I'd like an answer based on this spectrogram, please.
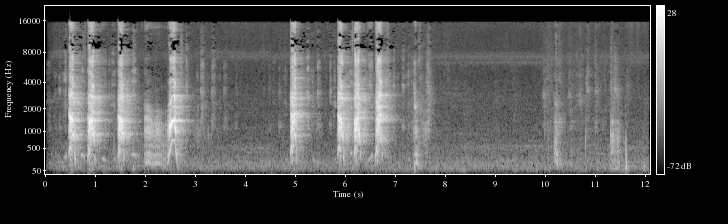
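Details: A 3-month-old Shih Tzu puppy gives sharp, high yapping barks in quick bursts of three or four.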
